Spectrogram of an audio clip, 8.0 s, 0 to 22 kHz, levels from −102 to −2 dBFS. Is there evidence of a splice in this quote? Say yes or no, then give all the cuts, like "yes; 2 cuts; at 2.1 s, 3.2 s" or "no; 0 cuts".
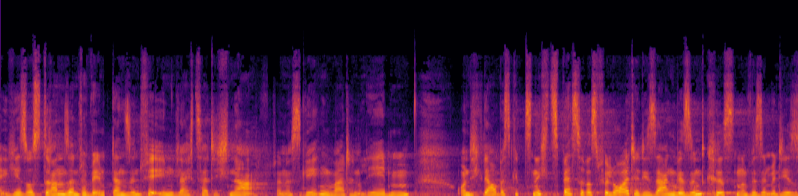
yes; 4 cuts; at 1.0 s, 2.7 s, 3.0 s, 3.6 s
